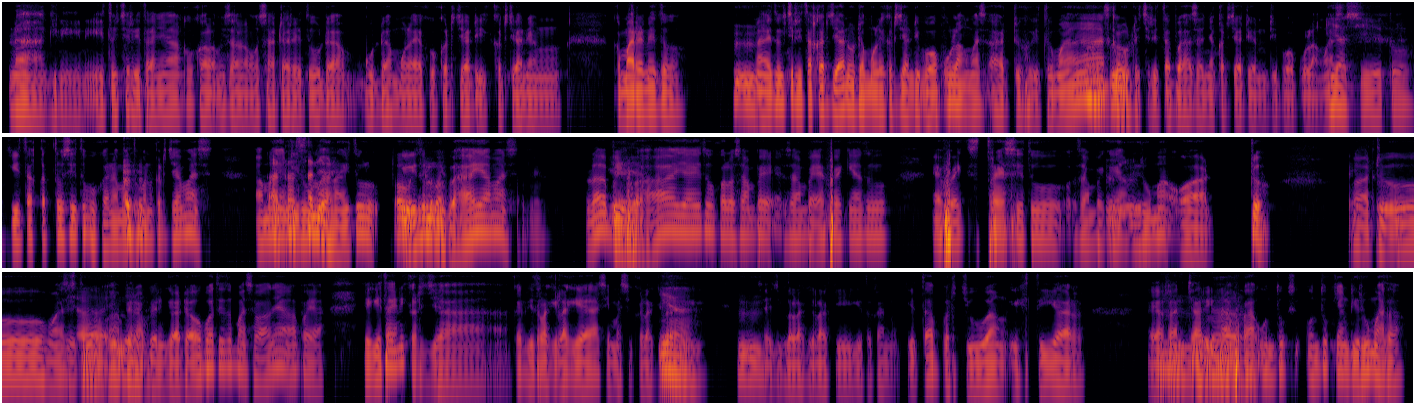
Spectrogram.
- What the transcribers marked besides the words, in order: static; other background noise; chuckle; stressed: "Waduh"; tapping
- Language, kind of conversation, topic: Indonesian, podcast, Bagaimana kamu menjaga kesehatan mental setiap hari?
